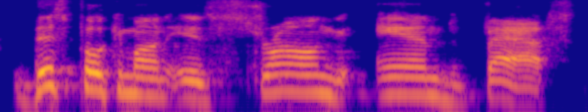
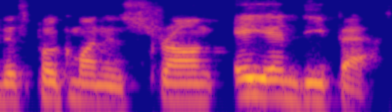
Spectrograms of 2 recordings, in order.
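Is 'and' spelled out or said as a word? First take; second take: word; spelled out. First: The word 'and' is said as one normal word. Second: The word 'and' is spelled out letter by letter. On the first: This is how a person would say it. The speaker calls it right. "instead of saying like" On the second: This suggests a computer voice is speaking. The speaker calls it wrong. "it'll spell out conjunctions"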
